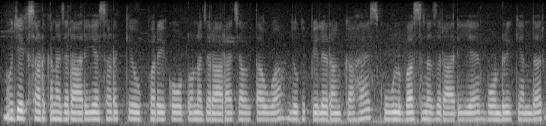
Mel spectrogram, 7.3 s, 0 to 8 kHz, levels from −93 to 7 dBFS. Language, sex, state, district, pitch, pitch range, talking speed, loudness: Hindi, female, Chandigarh, Chandigarh, 165 Hz, 160-170 Hz, 280 wpm, -18 LUFS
